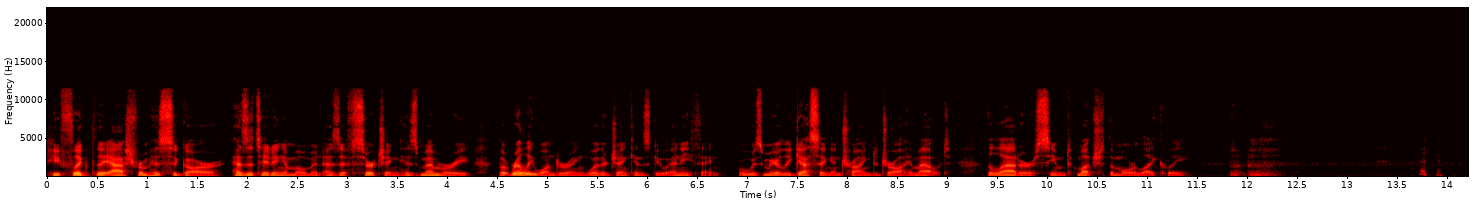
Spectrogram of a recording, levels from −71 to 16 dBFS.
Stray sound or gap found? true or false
true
